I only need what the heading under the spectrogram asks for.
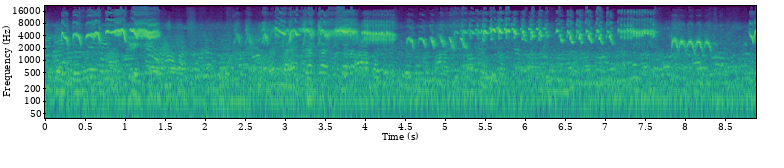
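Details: Iranian lark, known as jal, of the Mashhadi style. The song mixes high sustained whistles with rapid rattling trills and clicking series, repeated in several bursts over a low background murmur.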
